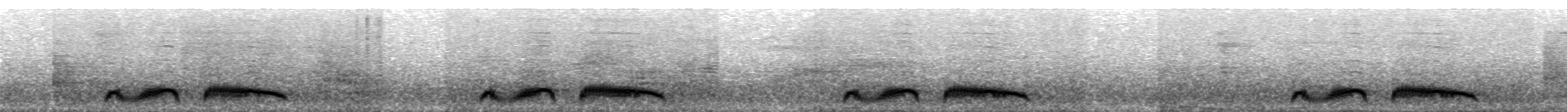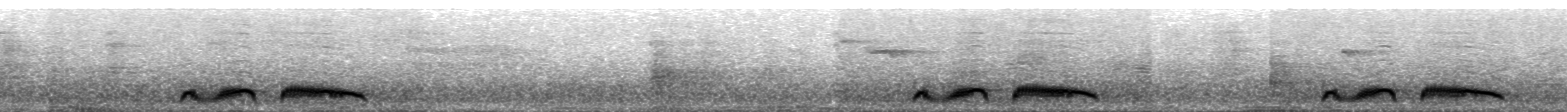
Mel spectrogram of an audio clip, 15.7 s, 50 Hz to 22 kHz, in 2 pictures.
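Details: Spotted dove cooing in the gù 2 style with a hạp voice, meant to stir newly caught doves into singing: rhythmic two-part coos, a short stuttered note then a longer arched one, repeated every two to three seconds over faint background hiss.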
